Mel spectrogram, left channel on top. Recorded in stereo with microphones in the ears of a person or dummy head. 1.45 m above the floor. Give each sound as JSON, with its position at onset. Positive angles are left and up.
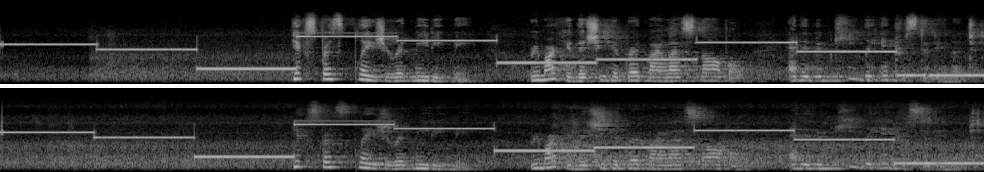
{"t": 2.9, "sound": "a woman speaking", "side_deg": 70, "distance_m": 2.0}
